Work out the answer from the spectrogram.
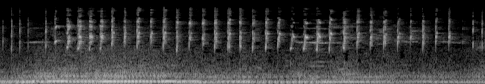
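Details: Lovebird 'minor kering' training recording: a quick series of high, dry chirps about four per second over a strong low humming background.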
